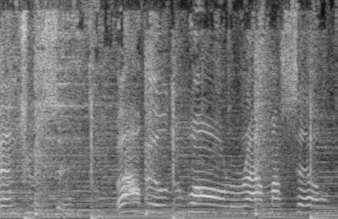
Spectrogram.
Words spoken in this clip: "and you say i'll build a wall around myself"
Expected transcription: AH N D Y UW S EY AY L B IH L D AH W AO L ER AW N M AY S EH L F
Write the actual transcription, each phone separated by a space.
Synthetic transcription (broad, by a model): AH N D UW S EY AY L B IH L D AH W AO L ER AW N M AY S EH L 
